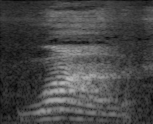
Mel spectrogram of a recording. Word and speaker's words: one: A palavra em inglês, que começa com a vogal O, tem o som de one. É o som da letra W, também aqui é uma semivogal, ok?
